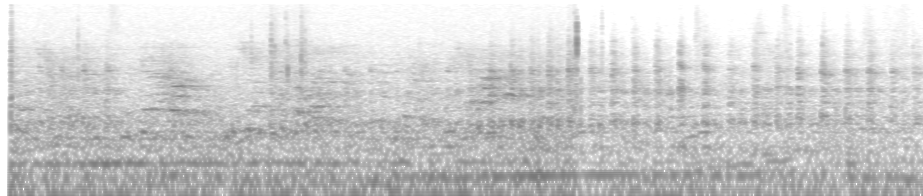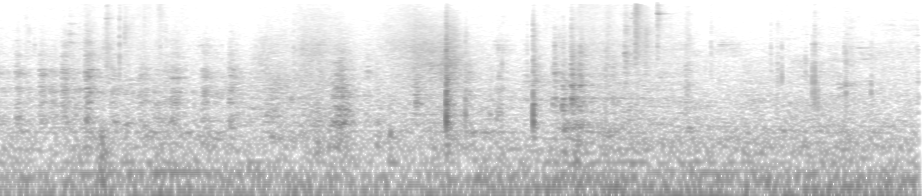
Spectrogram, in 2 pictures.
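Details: A female Weimaraner, seemingly afraid of a Blu-ray player, pants in quick, breathy bursts while a person talks nearby over a low hum.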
